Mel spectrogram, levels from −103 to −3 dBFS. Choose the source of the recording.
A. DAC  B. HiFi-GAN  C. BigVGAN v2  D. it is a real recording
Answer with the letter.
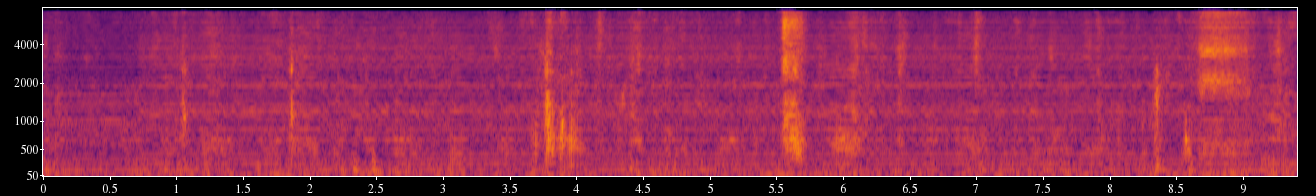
B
